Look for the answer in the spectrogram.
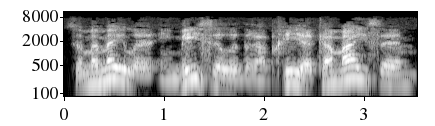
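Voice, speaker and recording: A man's voice: on the high side, very animated, measured pace, vocal fry, husky. A man with a Yiddish-inflected accent giving an informal Talmud lesson, reading and explaining in a sing-song, repetitive way with rhetorical questions. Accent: Yiddish-inflected English. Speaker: religious teacher giving a Talmud class. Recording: dull, muffled lo-fi recording.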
